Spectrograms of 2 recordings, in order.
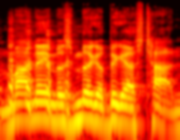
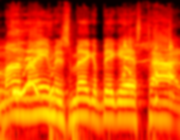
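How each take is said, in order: First: It is read in a weak, barely redneck accent. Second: It is read in a heavier redneck accent. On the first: "That sounds too educated" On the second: "Oh, okay, sorry"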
